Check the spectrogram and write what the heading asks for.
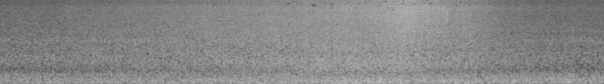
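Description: Wind rumbling on the microphone over a steady hiss of gentle surf. The hiss swells to a peak about four seconds in, then eases.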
